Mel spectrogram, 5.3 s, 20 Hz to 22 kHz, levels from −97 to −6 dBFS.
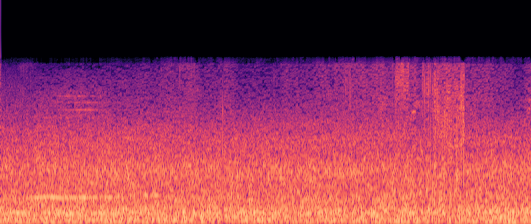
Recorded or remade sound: recorded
